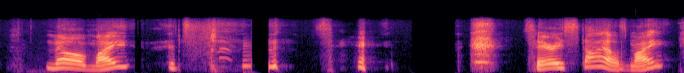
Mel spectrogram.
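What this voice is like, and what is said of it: Imitated voice with put-on Australian accent. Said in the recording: “That's an Australian accent. ... That's my impression of Australian Harry Styles.”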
